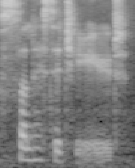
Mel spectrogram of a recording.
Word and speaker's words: solicitude: that are probably more common than anything like solicitude so you'll see here in the middle of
